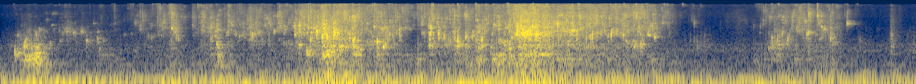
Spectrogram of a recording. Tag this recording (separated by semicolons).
clean; cleaning; dust-cloth; dustcloth; extracted; water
